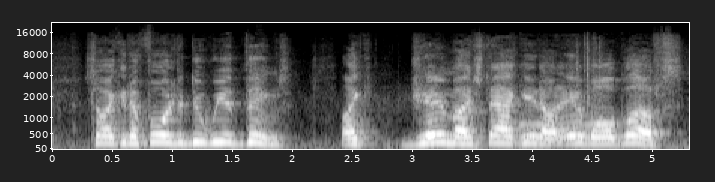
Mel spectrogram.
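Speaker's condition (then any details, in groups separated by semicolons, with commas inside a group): Cerebral palsy; voice tone sometimes odd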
